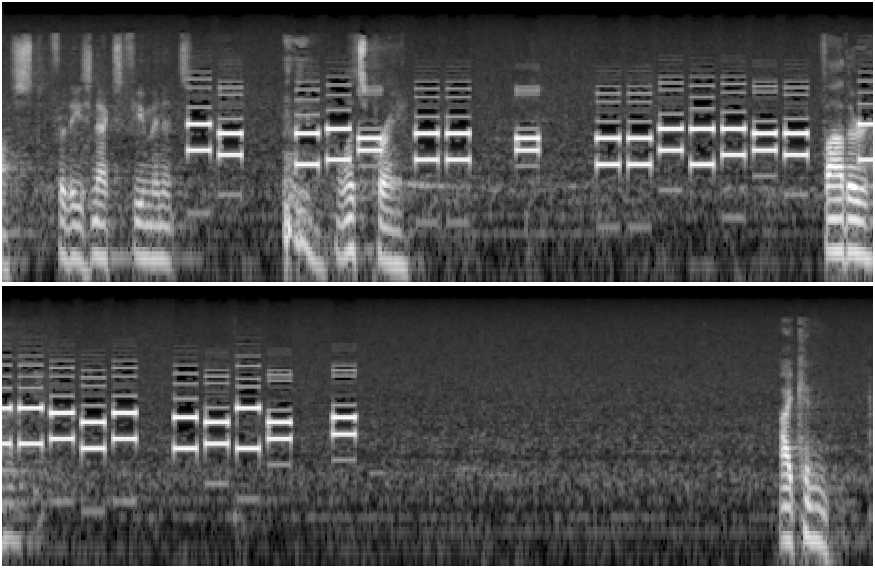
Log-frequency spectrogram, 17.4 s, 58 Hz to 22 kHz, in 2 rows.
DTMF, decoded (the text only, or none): D8 26* 55 * 11#3908 BB919 24A7 0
